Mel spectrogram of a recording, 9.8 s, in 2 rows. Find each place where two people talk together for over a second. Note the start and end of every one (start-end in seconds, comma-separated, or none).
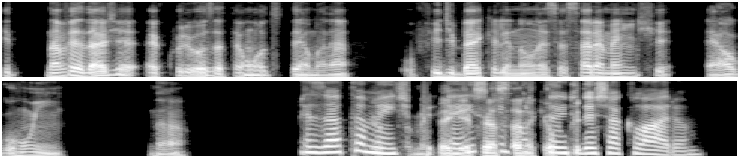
7.3-8.8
